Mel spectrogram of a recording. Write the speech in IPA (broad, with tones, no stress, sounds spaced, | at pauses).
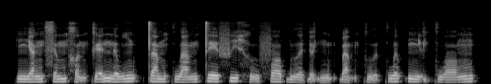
ɲ a˨˦ ŋ s ə˨˦ m x ɔ̰˧˨ n k ɛ̰˧˥ n ə˨˦ w ŋ ə˦˥ p̚ t̪ a˧ m k w a˨˦ m t̪ e˧ f i˧ h u˧˩ f ɔ˧ ɓ u˨˩ ə̯ ɗ ə̰˧˨ j ŋ ə̰˧˨ m ɓ a̰˧˨ m k ṵ˧˨ ə̯ k w ə˦˥ p̚ ɲ ə̰˧˥ j k w ɔ˨˦ ŋ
